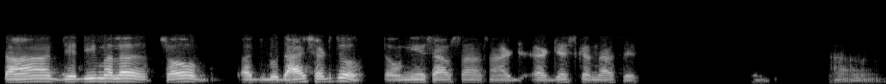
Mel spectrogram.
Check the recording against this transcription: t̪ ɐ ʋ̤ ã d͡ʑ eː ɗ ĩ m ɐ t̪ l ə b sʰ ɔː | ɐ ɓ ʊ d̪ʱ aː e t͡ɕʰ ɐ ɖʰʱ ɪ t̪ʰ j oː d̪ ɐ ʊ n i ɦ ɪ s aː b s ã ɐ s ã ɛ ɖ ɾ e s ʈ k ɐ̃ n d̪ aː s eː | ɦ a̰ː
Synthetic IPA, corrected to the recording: t̪ ɐ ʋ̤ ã d͡ʑ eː ɗ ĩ m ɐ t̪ l ə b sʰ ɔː | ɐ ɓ ʊ d̪ʱ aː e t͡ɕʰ ɐ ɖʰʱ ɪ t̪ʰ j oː t̪ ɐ ʊ n i ɦ ɪ s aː b s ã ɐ s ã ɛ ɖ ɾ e s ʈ k ɐ̃ n d̪ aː s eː | ɦ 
